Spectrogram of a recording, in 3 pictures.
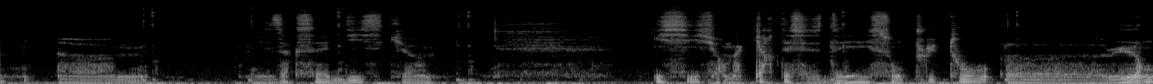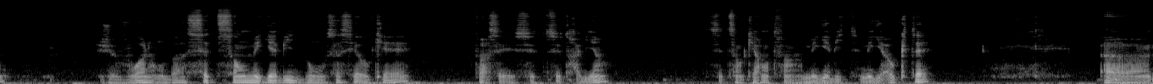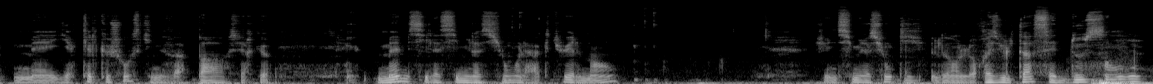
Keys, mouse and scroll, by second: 8.2 click, 10.0 click, 28.1 click, 29.4 click.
